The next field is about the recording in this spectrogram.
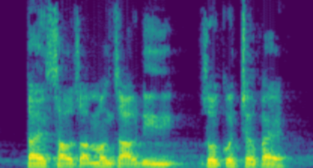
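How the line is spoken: Furious. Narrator (Vietnamese): Mục Quang căm tức, tức giận đến nỗi râu dựng mắt trợn tròn

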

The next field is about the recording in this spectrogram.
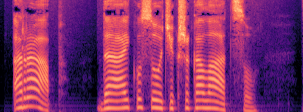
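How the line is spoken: Wheedling drawl. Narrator (Russian): тянет Фетченко умильным тоном

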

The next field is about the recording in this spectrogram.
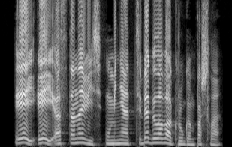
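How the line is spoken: Laughing. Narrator (Russian): рассмеялся Фрэнк

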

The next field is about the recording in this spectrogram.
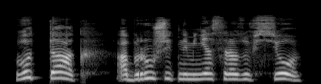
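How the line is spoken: Moaning, lying down. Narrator (Russian): стонала Пег, лежа в темноте своей спальни с надушенным платком на лбу

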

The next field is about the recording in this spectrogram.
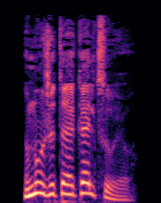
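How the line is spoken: Cheerful reply. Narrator (Russian): весело отвечаю

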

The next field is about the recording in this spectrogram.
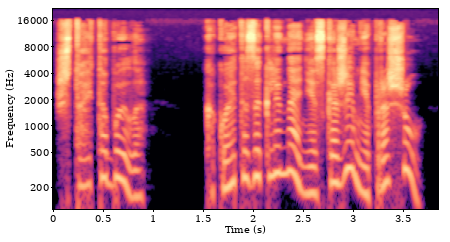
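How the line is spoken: Rapturous whisper. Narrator (Russian): Прошептала она восторженно

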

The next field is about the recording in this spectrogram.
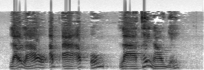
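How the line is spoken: Loud laughing speech. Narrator (Vietnamese): Hoa Thiên Hồng cười lớn nói

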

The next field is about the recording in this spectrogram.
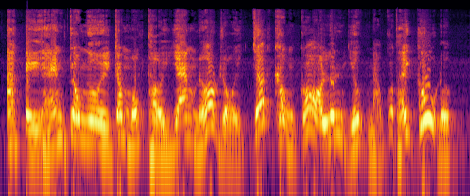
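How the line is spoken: Old man roaring. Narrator (Vietnamese): Phù phiếm lão ông gầm lên

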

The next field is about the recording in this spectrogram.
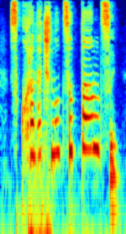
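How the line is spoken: Happy whisper. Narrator (Russian): напоследок шепнула Полли, и счастливая

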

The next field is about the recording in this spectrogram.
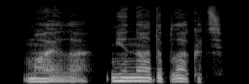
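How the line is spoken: Whisper. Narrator (Russian): прошептал Рейв

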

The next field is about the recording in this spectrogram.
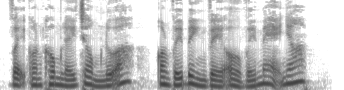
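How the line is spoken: Laughing reply. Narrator (Vietnamese): Tôi bật cười đáp

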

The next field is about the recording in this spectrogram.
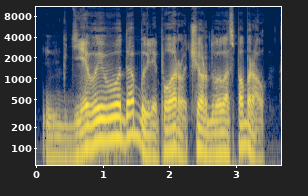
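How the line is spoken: Plain. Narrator (Russian): спросил Нил

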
